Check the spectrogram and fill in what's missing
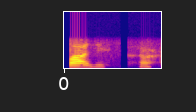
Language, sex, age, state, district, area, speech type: Manipuri, female, 18-30, Manipur, Kakching, rural, conversation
